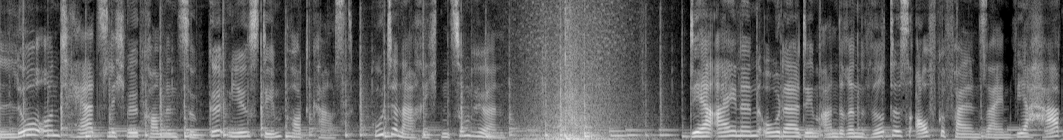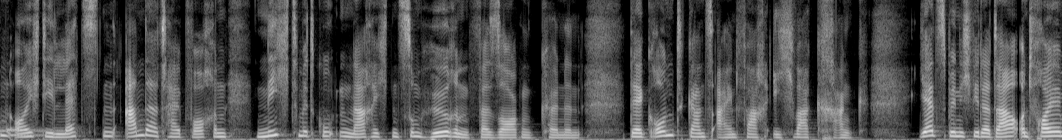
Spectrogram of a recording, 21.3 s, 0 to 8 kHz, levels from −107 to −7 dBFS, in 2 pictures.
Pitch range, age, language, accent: 160-230 Hz, 30-49, German, German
